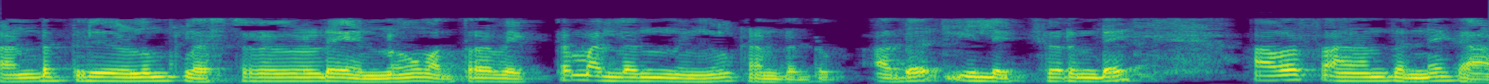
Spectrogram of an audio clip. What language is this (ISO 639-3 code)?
mal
